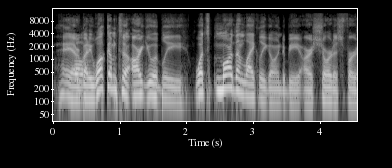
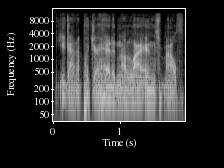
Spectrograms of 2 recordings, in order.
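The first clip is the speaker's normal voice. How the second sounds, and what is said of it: Imitates another person's voice. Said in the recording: “my Judd Hirsch impression”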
